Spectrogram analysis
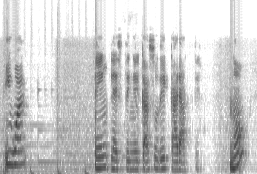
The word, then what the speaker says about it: carácter: Igual en el caso de carácter, ¿no? Carácter está acá, la sílaba tónica, la mayor fuerza de voz está acá en esta sílaba, hará carácter.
